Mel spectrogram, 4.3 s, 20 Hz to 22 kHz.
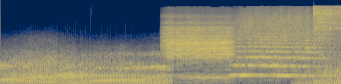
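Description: Formula One car's V6 turbo engine running at speed: its note rises and falls over the first second, then settles into a steady high whine. About halfway through, a brighter engine sound cuts in abruptly.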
